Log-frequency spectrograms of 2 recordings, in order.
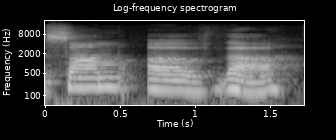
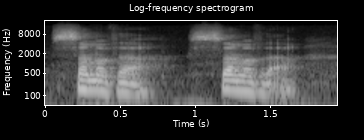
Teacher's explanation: So my m of some kind of links to my schwa of of some of the um one of the etc. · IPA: /ə/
